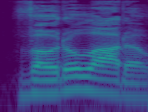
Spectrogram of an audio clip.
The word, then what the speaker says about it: Votolato: So after this, let's all just say Votolato, okay? Votolato. Rocky Votolato. I love Rocky Votolato. I love him so much I know how to correctly pronounce his name.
